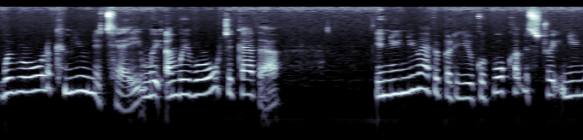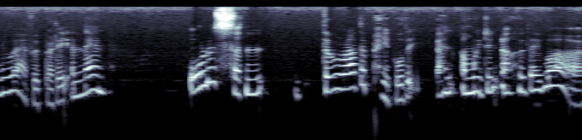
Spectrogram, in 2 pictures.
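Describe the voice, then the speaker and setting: A woman's high voice in a West Country accent, at a fairly quick pace. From England, Devon (Totnes). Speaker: oral history interviewee. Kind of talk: interview, reminiscence.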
